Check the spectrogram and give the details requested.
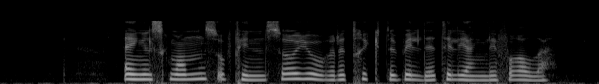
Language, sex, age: Norwegian, female, 18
